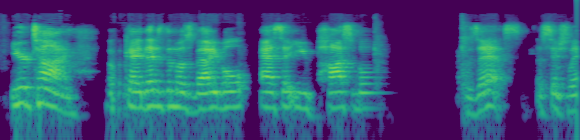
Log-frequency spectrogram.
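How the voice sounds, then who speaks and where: This man has a plain, everyday voice pitched fairly high. He talks at a moderate pace. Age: 30s. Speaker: mental health counselor and Marine veteran. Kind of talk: casual chat.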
